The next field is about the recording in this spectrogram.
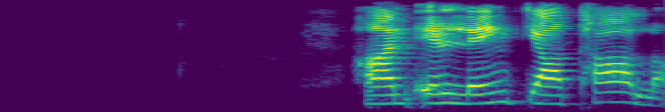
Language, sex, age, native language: Icelandic, male, 8, Icelandic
